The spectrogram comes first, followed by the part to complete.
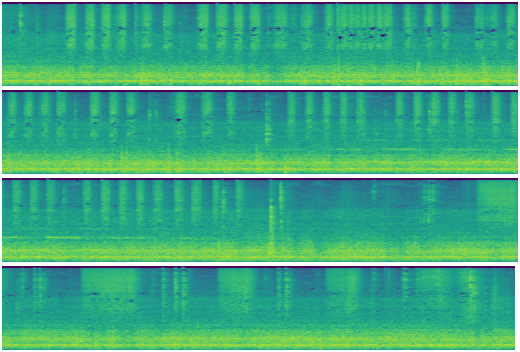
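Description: Steel wire brush scrubbing scale off the hot jaws of a freshly forged blacksmith tong in quick, even strokes, a few a second, changing to fewer, longer strokes in the last third. A gas forge runs steadily underneath.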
